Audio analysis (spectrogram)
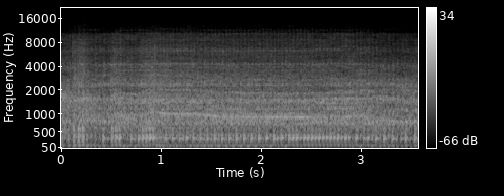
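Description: A Yamaha TTR 125 learner dirt bike idles steadily at moderate volume, a continuous mid-pitched engine putter with faint irregular pulsing and no voices.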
